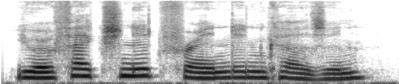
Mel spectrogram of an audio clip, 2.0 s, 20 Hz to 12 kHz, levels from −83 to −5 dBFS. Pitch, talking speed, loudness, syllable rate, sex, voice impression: 200 Hz, 150 wpm, -16 LUFS, 5.7 syllables/s, female, feminine, gender-neutral, very adult-like, middle-aged, slightly thin, slightly relaxed, slightly weak, slightly bright, soft, very clear, very fluent, slightly cute, cool, very intellectual, refreshing, sincere, calm, friendly, reassuring, unique, very elegant, very sweet, lively, kind, slightly modest, light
